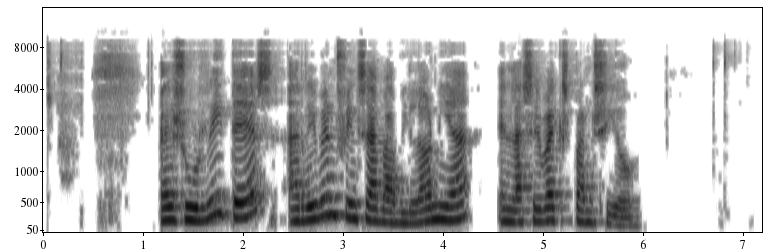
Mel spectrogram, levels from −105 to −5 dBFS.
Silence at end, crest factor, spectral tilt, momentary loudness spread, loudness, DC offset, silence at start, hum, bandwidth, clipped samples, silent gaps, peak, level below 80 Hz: 1.25 s; 18 dB; -4 dB/octave; 15 LU; -19 LUFS; under 0.1%; 0.05 s; none; 9.4 kHz; under 0.1%; 0.42-0.47 s, 4.38-4.54 s; -2 dBFS; -68 dBFS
